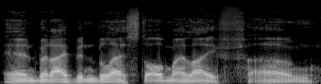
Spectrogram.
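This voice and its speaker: An older man from Haiti, a guest telling his life story with earnest faith, with halting restarts. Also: deep voice, dark tone, no echo, studio quality. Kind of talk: interview, personal story.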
